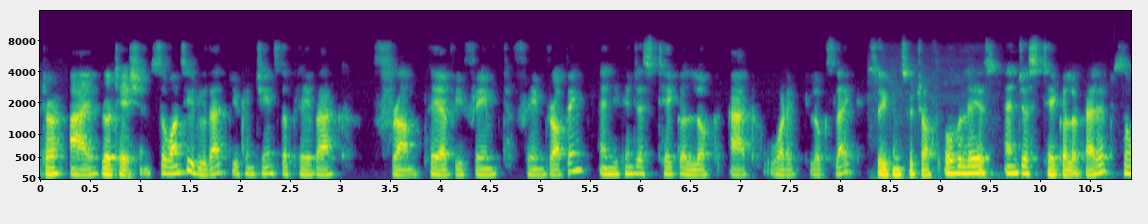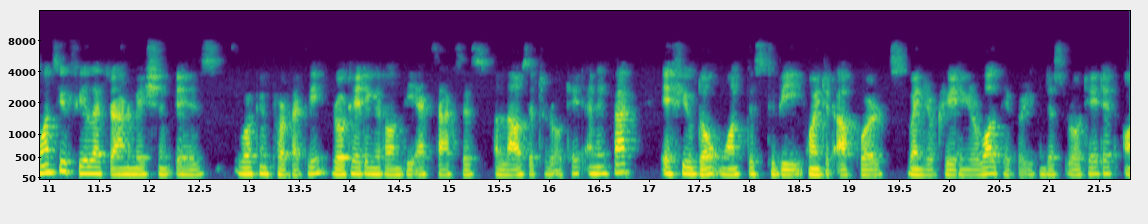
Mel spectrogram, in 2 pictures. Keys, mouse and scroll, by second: 0.6 i, 2.5 click, 3.1 click, 6.5 click, 9.3 click, 10.6 shift+space, 11.1 click, 12.3-13.4 drag, 20.7 r.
